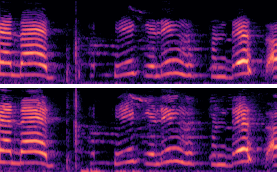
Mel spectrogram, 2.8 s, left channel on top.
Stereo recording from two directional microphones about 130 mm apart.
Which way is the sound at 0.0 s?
Centre (ahead or behind).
